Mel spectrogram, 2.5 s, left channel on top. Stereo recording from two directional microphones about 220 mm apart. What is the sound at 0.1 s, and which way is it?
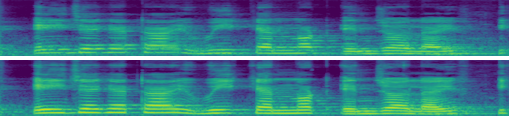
Speech, 45° right (ahead or behind).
